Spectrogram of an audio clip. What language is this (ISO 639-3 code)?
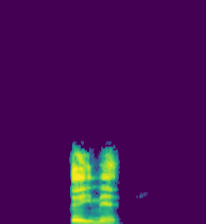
fas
